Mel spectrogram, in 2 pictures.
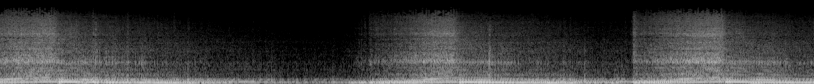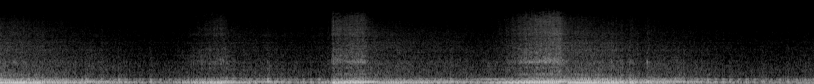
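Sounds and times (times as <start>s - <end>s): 
1990 Chevy Camaro engine on hard revs, exterior: 0.0s - 2.0s, 3.5s - 8.7s, 10.0s - 15.0s.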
